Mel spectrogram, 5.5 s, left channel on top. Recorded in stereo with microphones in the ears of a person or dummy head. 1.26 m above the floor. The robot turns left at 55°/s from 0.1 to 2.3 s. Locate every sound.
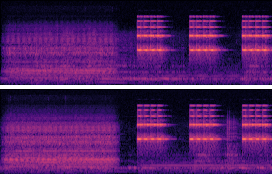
2.7 s an alarm: 25° left (ahead or behind), 1.5 m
